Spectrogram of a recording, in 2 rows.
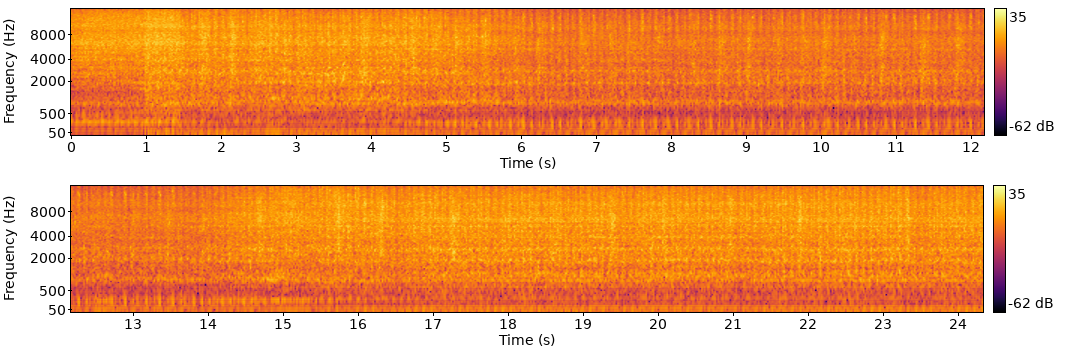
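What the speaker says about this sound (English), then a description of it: "I'm gonna let this warm up and let you guys hear the idle." A Yamaha YZF-R6 sport bike idles while warming up, partially choked and fitted with new coils, its uneven idle speed jumping at random; the exhaust is loud, close and continuous, with a rapid, popping pulse throughout.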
